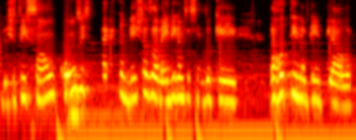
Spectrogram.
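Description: A young woman, co-hosting a casual podcast chat with quick interjections and comments. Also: high-pitched, dark tone, soft background music. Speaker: co-host.

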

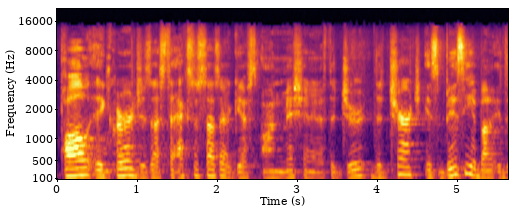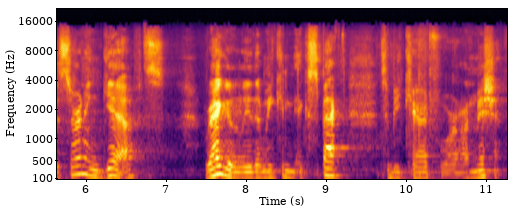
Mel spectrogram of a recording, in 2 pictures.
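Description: A man's voice: mid-range voice, moderate pace, a bit bright. A man preaching a sermon to his church in a conversational way, rising and dropping in volume. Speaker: pastor. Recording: long hall reverb.

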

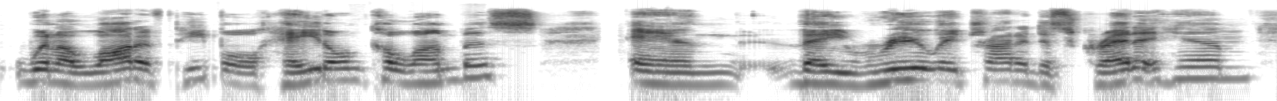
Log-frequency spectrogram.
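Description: A man's voice: fairly high pitch, steady tone, a little slow, fairly bright tone. A man who is a guest on a podcast, speaking emphatically and often restarting his sentences with "you know". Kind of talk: casual conversational interview.

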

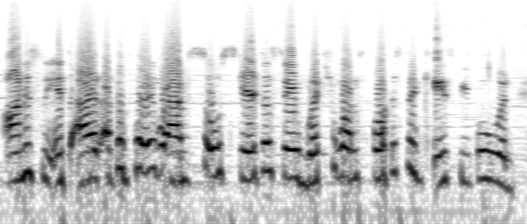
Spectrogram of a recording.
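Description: A Canadian woman talking in a relaxed podcast chat. She speaks with feeling and often stops and restarts mid-sentence as she searches for the right words. Faint music sits low behind her voice. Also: fast talker, rough recording. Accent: Canadian English. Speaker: guest. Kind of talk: casual podcast conversation.

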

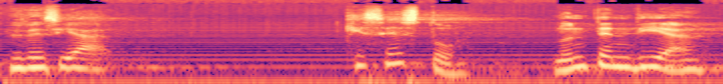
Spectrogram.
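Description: A man's voice: a little high, measured pace, gravelly, fairly bright tone, big-room sound, soft background music, low-quality recording. A man preaching a testimony sermon, impassioned and often asking his listeners questions. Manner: impassioned, asks the audience questions. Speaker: missionary preacher.

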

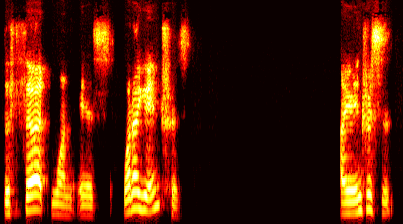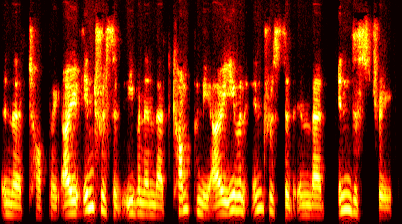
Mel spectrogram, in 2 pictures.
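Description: A woman's voice: low-pitched, animated, normal speed, a little mellow, slightly rough, dry recording. German-native woman coaching on careers. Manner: earnest, repeats words when restarting. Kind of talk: interview guest explaining advice. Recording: dull, dry lo-fi sound.

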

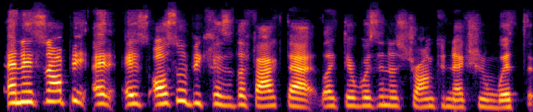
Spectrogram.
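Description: A woman's voice: a little high, expressive, fast talker, a bit bright, dry recording, clean studio sound. A young woman co-hosting a podcast in casual chat, talking in a hesitant, rambling way peppered with "like". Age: young adult. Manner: hesitant, rambling, heavy use of "like". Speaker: podcast co-host. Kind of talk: casual panel chat about TV.

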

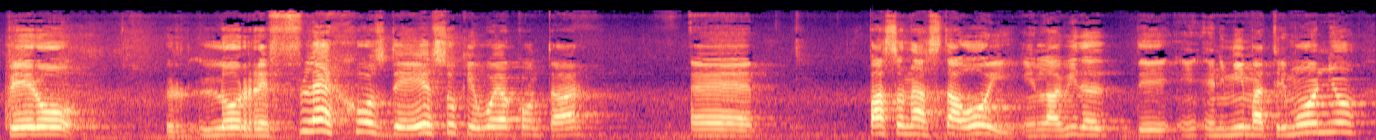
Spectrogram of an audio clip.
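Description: A middle-aged man from Brazil preaching a sermon in a church, with a Brazilian Portuguese accent and a measured manner broken by hesitant fillers. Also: high-pitched. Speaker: pastor.

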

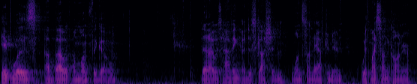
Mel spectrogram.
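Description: A middle-aged man preaching a conversational sermon, informal and explanatory, with a voice a little rough from being unwell. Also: on the low side, flat delivery, moderate pace. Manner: informal, storytelling, explaining step by step. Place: large room, amplified before a congregation. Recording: reverberant hall.

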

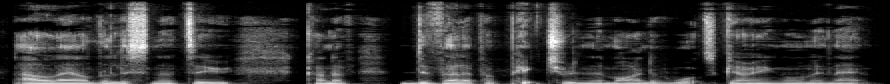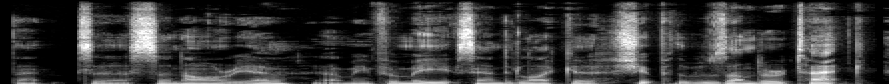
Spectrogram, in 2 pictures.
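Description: A man's voice: low-pitched, fairly even intonation, fairly quick, hardly any pauses, dark tone, husky, no echo. A man hosting a podcast in casual interview style, with hesitant, rambling phrasing. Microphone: close studio microphone.

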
